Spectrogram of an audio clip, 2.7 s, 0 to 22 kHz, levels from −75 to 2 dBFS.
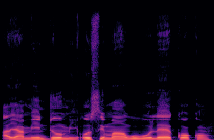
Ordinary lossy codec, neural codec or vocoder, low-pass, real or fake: none; none; 19.8 kHz; real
